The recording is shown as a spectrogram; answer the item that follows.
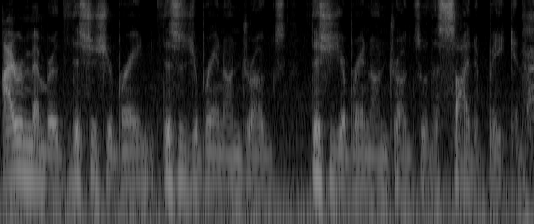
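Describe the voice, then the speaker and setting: Over noticeable background noise and audible room echo, a man with an American accent talks at a fairly quick pace. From Staten Island, New York. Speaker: recovery center executive, recovering alcoholic. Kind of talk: interview, personal testimony.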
